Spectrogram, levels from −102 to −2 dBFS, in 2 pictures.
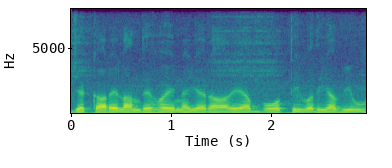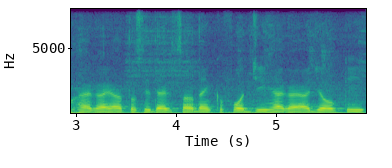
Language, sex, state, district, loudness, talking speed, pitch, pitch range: Punjabi, male, Punjab, Kapurthala, -17 LUFS, 255 wpm, 120 Hz, 115-120 Hz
